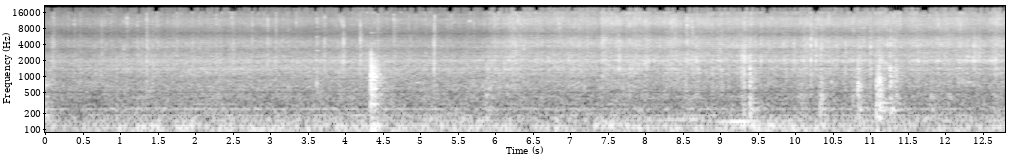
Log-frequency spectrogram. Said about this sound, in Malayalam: ചീര ഇട്ട് കൊടുക്കാം ഒന്ന് വാടിയാൽ മതി കേട്ടോ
